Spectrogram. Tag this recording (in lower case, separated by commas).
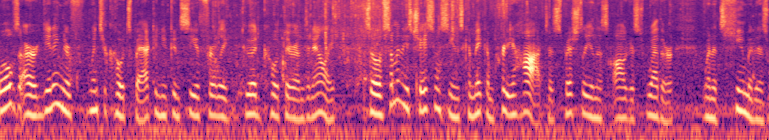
speech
